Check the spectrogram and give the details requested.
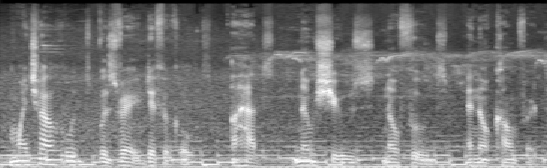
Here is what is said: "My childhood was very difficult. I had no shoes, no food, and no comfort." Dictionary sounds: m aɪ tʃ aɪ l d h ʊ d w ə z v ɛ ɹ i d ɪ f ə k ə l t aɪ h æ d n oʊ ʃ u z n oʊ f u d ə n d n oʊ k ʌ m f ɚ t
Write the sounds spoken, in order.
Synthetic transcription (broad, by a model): m aɪ tʃ aɪ l d h ʊ d w ə z v ɛ ɹ i d ɪ f ə k ə l t aɪ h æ d n oʊ ʃ u z n oʊ f u d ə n n oʊ k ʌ m f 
